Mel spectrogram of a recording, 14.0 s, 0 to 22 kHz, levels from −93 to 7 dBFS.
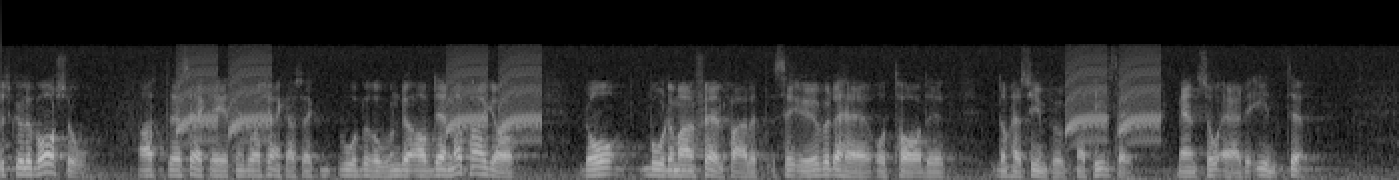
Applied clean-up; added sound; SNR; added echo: none; Alarm; 10 dB; none.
